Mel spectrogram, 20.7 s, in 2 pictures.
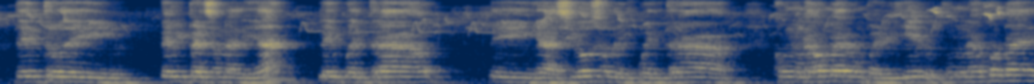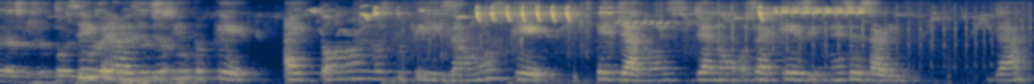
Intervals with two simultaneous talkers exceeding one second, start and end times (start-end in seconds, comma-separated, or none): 11.0-12.3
